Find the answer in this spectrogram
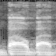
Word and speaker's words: baobab: Now, have I got the pronunciation right, first of all? Baobab, yes? You have.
